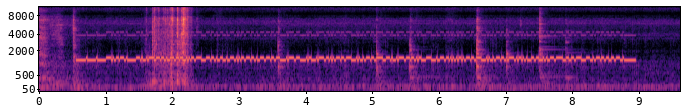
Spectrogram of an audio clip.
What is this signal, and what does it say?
RTTY (50 baud, 170 Hz shift), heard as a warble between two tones, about 1360 Hz centre, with kitchen noise. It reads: HE ALSO WAS A MEMBER OF THE BOARD OF EDUCATION IN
